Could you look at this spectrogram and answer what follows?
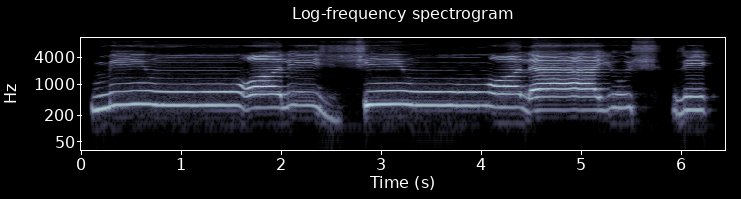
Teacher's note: یا واو دو زیر یوں، یہاں پر بھی ادغام ہوگا، یا کو واو مشدد کے ساتھ ملائیں گے اور غنہ بھی کریں گے کیونکہ تنوین ہے یا کے نیچے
